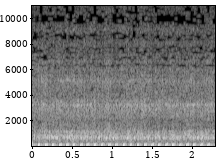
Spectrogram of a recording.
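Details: 2020 Honda Vario 150 scooter at idle, owner complaining of a noisy CVT: rough knocking "klotok" rumble, about ten pulses a second, traced to worn secondary pulley bearings after spraying WD-40 there to isolate it.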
